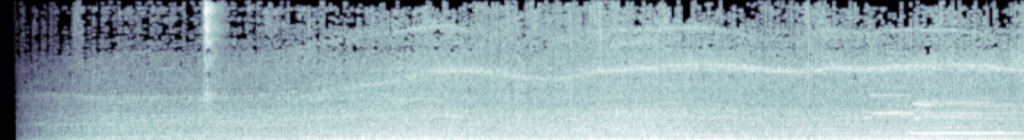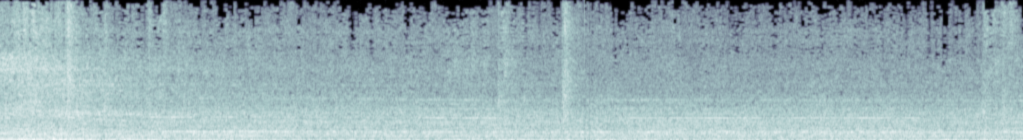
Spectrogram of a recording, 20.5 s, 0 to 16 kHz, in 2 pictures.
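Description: Cabin sound of an MAN A22 Euro 6 city bus with a Voith automatic gearbox driven hard. The diesel engine fades in and pulls louder under acceleration for several seconds, then eases off about eleven seconds in to a steadier drone with a thin high whine.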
